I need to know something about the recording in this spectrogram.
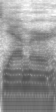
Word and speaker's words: Jammer: And even there was one pretty in-depth scholarly book on Einstein's religion by Max, I think it's Max Jammer is how you pronounce his name, who was a physicist and wrote a book called Einstein and Religion.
